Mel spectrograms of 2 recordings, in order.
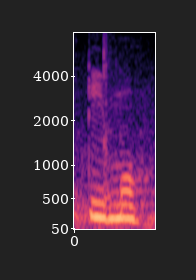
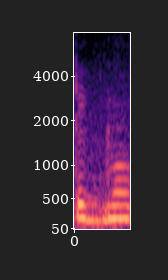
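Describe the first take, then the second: First: The word has no g sound in the middle. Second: The word has a g sound in the middle. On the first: The speaker calls it right. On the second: The speaker calls it wrong. "टिग्मो नहीं"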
